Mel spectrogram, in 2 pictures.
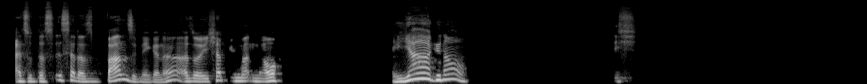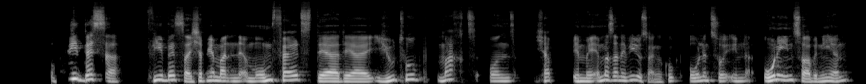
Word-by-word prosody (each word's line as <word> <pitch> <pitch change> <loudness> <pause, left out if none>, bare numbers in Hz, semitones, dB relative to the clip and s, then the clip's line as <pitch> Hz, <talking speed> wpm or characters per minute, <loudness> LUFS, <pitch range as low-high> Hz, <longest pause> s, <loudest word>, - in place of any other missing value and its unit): Also, 140 0 -1
das 135 -1 -3
ist 200 -4 -4
ja - - +1
das 130 -1 -3
Wahnsinnige, 120 - 0
ne? - - -3
Also, 140 +1 -1
ich 135 +5 -2
habe 185 0 0
jemanden 155 -2 -2
auch 165 +4 +3 1.1
Ja, 200 - +5
genau. 225 +3 +1 1.5
Ich - - -13 3.0
Viel 260 -5 +6
besser, 195 - 0 0.2
viel 205 +2 +2
besser. 205 -7 +1
Ich 130 - -2
habe 165 +2 +1
jemanden 160 -4 +1
im 145 0 -2
Umfeld, 195 +5 +1
der 140 -1 +6
der 135 -1 +3
YouTube 185 +10 -1
macht 195 +8 -5
und 150 0 -3
ich 145 - -16
habe 170 0 -3 0.2
mir 145 -1 +2
immer 180 +6 0
seine 190 -2 -1
Videos 185 -7 -3
angeguckt, 120 +8 -8
ohne 155 +4 0
zu 175 -4 -4
ihn 155 -1 -5
ohne 190 +7 +5
ihn 200 +1 0
zu 195 - -2
abonnieren. 145 +7 0
155 Hz, 150 wpm, -22 LUFS, 140-195 Hz, 3.0 s, Viel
